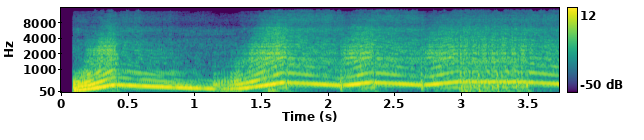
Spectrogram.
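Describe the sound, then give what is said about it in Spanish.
Loud motorcycle engines rev and whine, their pitch repeatedly climbing and dropping as bikes pass by on a street, some riding against traffic, riders without helmets and bikes without license plates, with a rattly buzz throughout and no voices. “Son muchos los riesgos que hay de accidentalidad en ese lugar, porque suben motos en contravía, bajan motos, personas sin casco, personas con las motos sin placas, se atraviesan los que están viendo, se atraviesan de un lado a otro.”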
